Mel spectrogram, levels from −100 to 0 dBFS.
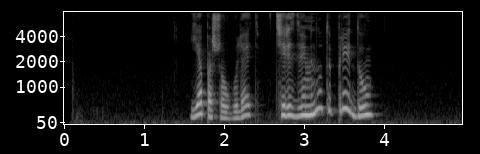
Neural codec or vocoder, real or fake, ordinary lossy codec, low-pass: none; real; none; none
